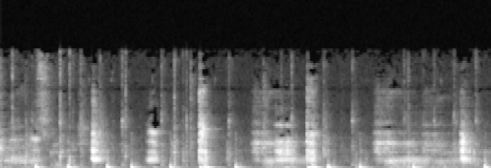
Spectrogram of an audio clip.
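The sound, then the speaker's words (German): Typing on a computer keyboard whose B key is stuck pressed in: a steady run of sharp, irregular key clicks and taps, some struck harder than others, continuing throughout at a moderate level. “Mann, das nervt, mein B ist eingedroppt, eingedrückt.”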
